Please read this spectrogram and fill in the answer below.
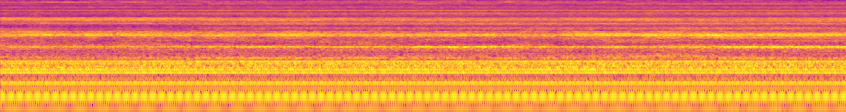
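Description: Steady hissing hum of a running nebulizer compressor with a faint motor pulse, no talking; normal device operation.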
